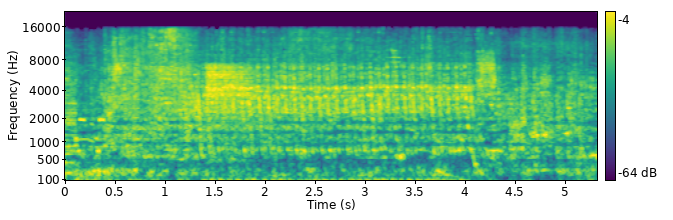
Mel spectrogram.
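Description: Laser bolts crackle and explode nearby.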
